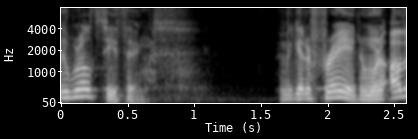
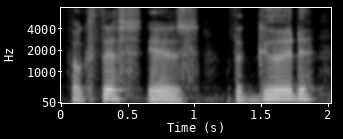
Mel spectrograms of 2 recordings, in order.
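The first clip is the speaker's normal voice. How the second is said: hushed reverent; 5 semitones lower, 5 dB quieter, slower than usual. Real, not acted. Quiet reverent climax.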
